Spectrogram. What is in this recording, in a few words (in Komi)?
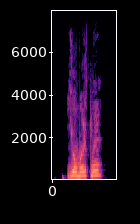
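"юмыртны" Komi, male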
